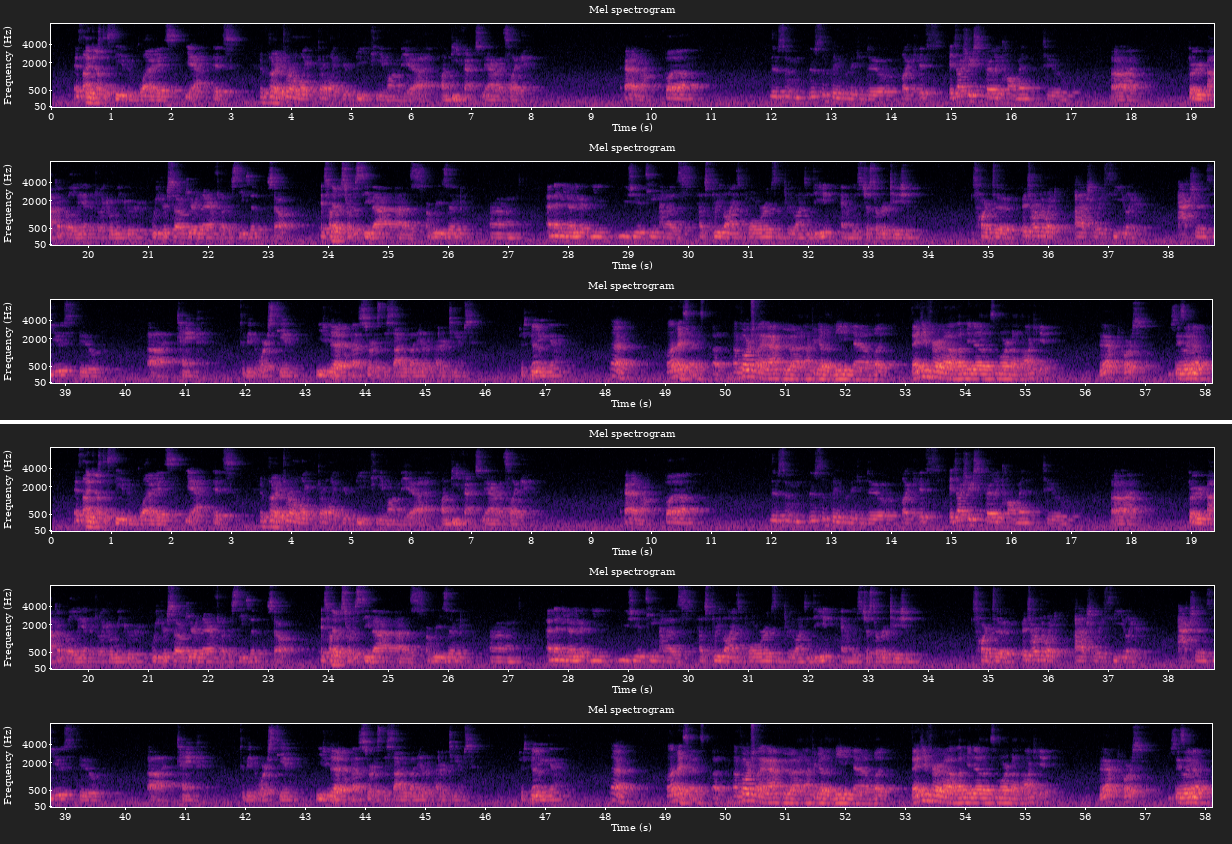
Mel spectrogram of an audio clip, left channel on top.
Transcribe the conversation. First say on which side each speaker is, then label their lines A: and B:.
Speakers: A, on the right; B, on the right.
A: it's not
B: They know.
A: just to see if him play it's yeah it's
B: They're playing.
A: throw throw like throw like your B team on the uh on defense you know it's like I don't know but um there's some there's some things that they can do. Like it's it's actually fairly common to uh, throw your backup goalie in for like a week or week or so here and there throughout the season. So it's hard
B: Yeah.
A: to sort of see that as a reason. Um, and then you know you you usually a team has has three lines of forwards and three lines of D, and it's just a rotation. It's hard to it's hard to like actually see like actions used to uh, tank to be the worst team. Usually
B: Yeah.
A: that
B: Yeah.
A: that's sort of decided by the other better teams just beating
B: Yeah.
A: you.
B: Yeah. Well, that makes sense.
A: <laughs>
B: But unfortunately, I have to uh, I have to go to a meeting now. But thank you for uh, letting me know some more about hockey.
A: Yeah, of course. See you
B: See
A: later.
B: you, man.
